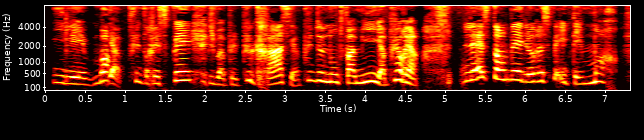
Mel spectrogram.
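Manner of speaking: loud, mounting indignant rant; acted outrage. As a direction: build to a high, loud declaration, half playing it up. Indignation rejouée devant le copain. (tirade indignée, de plus en plus forte)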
